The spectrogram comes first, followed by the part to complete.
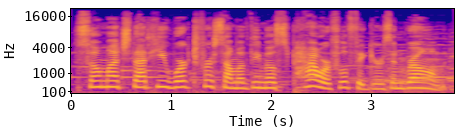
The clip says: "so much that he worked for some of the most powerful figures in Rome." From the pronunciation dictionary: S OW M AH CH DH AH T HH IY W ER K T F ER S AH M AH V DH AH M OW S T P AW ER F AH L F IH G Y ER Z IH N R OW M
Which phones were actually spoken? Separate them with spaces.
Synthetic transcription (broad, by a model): S OW M AH CH DH AH T HH IY W ER K T F ER S AH M AH V DH AH M OW S T P AW ER F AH L F IH G Y ER Z IH N R OW M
